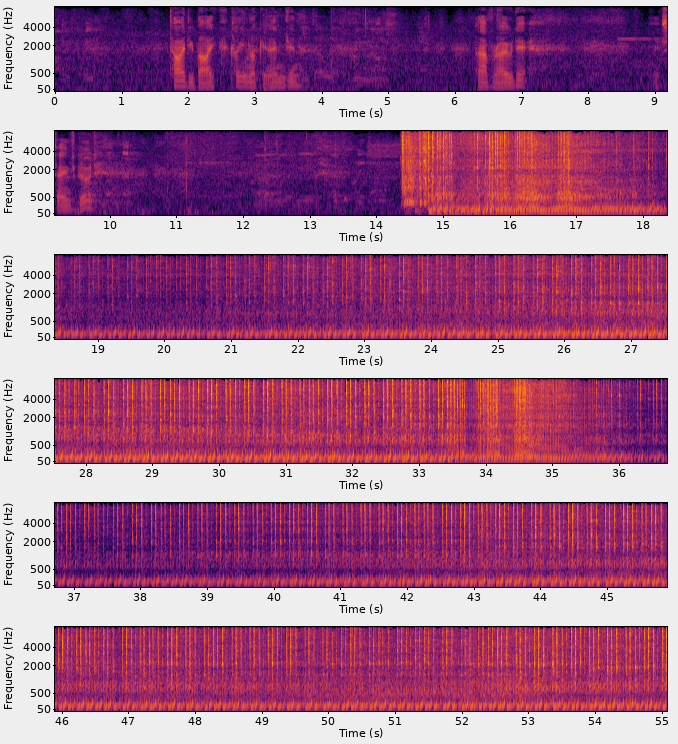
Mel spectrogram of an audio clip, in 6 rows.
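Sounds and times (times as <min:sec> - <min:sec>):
motorcycle engine idling and revving: 0:14.4 - 0:55.0.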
